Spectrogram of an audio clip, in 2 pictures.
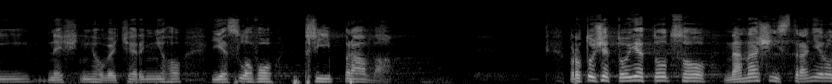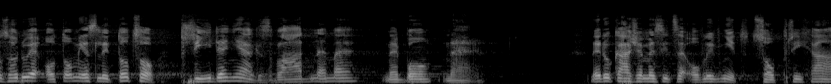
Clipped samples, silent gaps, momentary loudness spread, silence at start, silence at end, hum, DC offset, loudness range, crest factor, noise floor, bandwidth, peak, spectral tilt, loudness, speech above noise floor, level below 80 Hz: under 0.1%; none; 12 LU; 0 s; 0 s; none; under 0.1%; 7 LU; 24 dB; -72 dBFS; 11.5 kHz; -10 dBFS; -3.5 dB/octave; -32 LUFS; 39 dB; -58 dBFS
